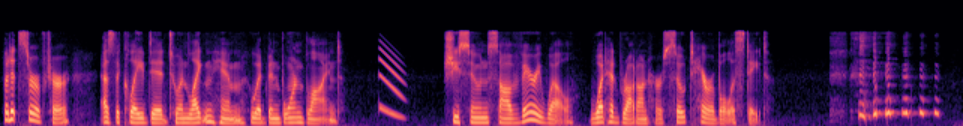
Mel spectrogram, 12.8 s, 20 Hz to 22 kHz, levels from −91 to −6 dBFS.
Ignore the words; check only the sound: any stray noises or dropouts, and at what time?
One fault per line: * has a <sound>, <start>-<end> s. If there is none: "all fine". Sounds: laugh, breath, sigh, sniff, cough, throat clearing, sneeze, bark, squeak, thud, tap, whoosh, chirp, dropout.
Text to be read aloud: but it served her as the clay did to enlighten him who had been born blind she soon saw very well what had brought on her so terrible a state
* has a chirp, 5.1-5.4 s
* has a laugh, 11.1-12.6 s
